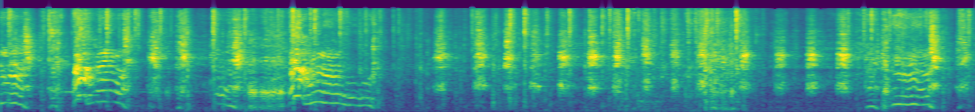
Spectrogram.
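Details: Pet Pomeranian dog barking continuously while spinning very fast: loud, sharp barks with curved, arching tones, coming in rapid irregular bursts with brief gaps, over scuffling and clattering noises.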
